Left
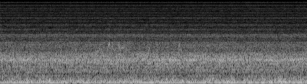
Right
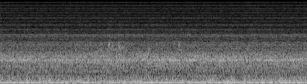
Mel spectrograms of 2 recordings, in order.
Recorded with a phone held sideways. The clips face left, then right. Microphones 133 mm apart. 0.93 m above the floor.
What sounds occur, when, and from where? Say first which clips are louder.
0.0 s a fan: even; centre (ahead or behind), 2.5 m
